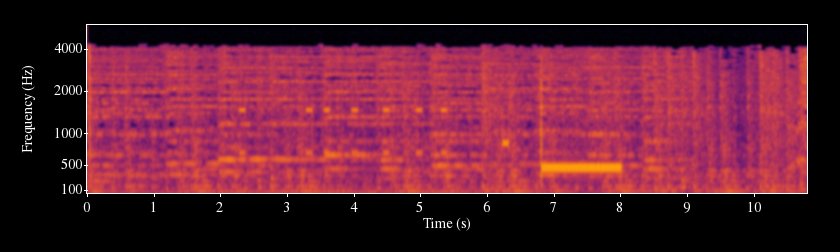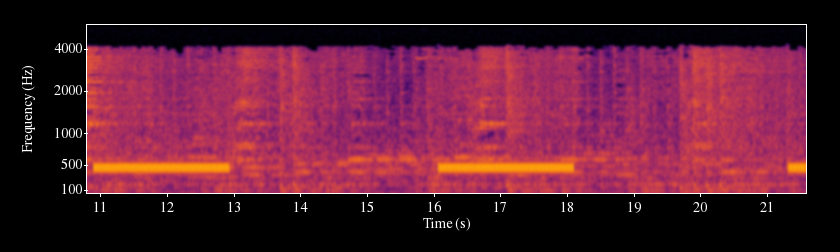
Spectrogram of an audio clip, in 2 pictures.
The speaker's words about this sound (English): It's just ringing. He's not answering. Maybe he just doesn't have any reception down there.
